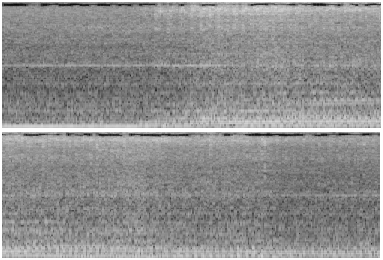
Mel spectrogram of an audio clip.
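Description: A large truck roars past in the opposite direction.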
